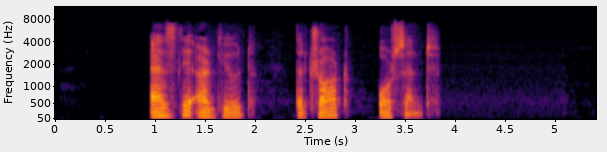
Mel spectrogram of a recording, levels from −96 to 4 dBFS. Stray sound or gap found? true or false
false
